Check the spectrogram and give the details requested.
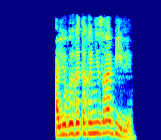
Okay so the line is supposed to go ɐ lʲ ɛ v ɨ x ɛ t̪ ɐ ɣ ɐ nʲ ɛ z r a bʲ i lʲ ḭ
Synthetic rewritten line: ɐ lʲ ɛ v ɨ ɣ ɛ t̪ ɐ ɣ ɐ nʲ ɛ z r a bʲ i lʲ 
